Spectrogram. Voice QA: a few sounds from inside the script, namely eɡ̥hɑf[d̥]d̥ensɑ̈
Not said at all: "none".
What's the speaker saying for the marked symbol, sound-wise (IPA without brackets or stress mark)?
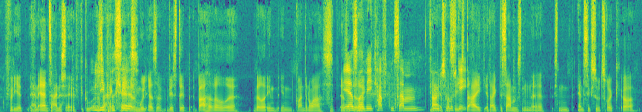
d̥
